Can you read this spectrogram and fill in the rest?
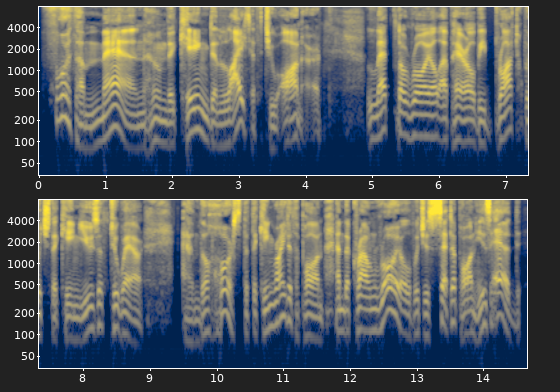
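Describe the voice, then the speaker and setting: An actor playing a proud, scheming royal minister in a dramatized scripture reading, speaking in a pompous, self-important way. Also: male voice, on the low side, big pitch swings, a little slow, fairly bright tone, no echo, clean studio sound.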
